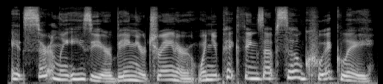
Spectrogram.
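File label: it is certainly easy being your trainer, female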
